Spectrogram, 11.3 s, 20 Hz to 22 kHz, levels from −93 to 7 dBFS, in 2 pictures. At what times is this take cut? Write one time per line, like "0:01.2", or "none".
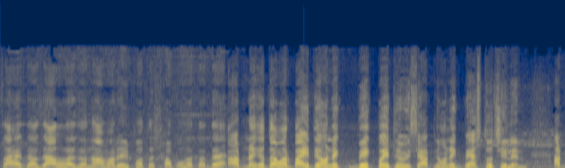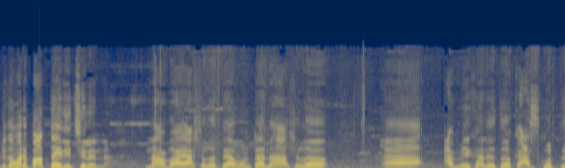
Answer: none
